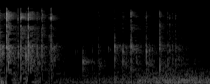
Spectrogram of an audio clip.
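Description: Scissors cutting through cotton fabric: a quick run of crisp snips and clicks, densest in the first half second, with a few more about a second in.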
